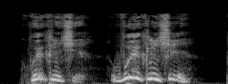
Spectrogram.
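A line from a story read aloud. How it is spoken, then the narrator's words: Old man's wheeze. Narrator (Russian): прохрипел старик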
